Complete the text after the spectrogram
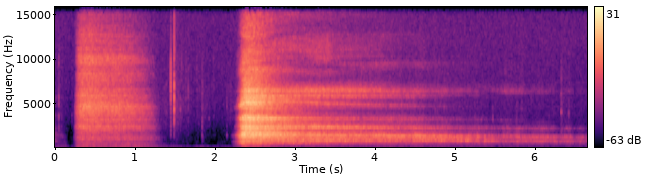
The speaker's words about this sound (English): If you're ready, let's take a deep breath.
